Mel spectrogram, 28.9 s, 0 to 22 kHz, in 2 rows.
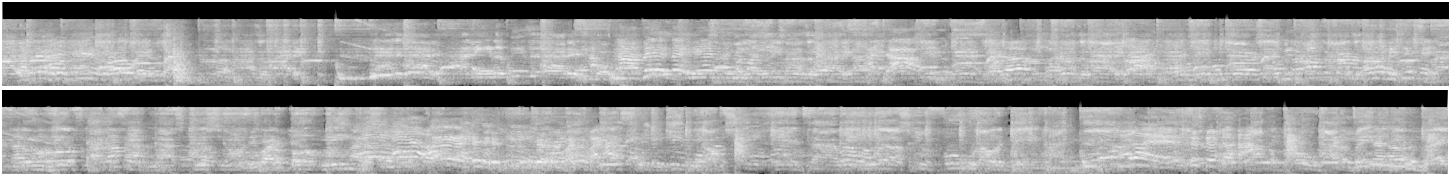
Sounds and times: Music: 0.0s - 28.9s.

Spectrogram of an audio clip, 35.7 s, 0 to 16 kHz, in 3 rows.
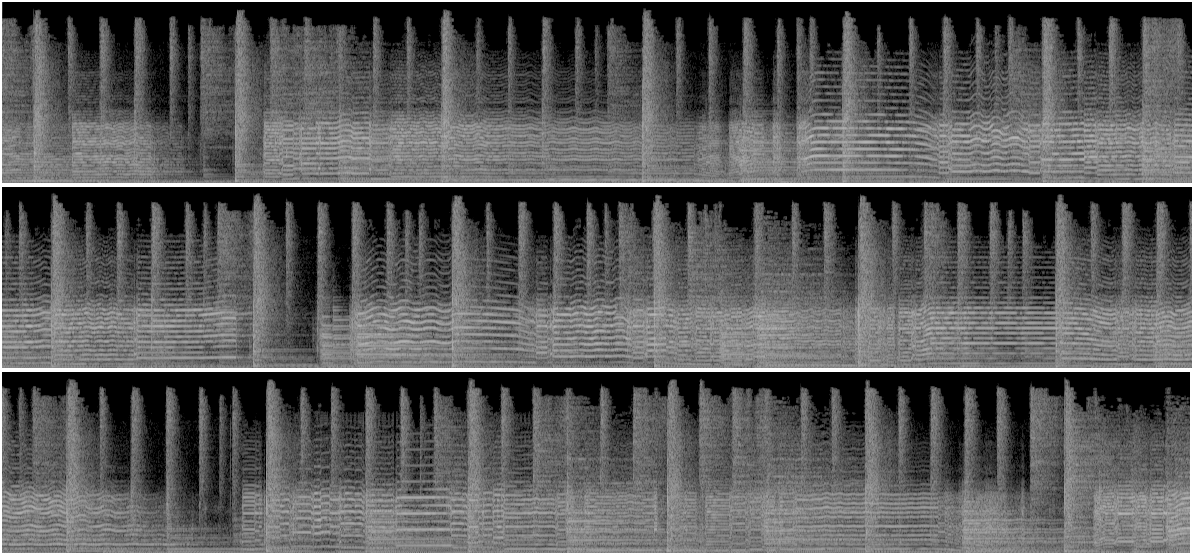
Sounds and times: Electric guitar: 0.0s - 35.6s
Strum: 0.0s - 35.6s.

